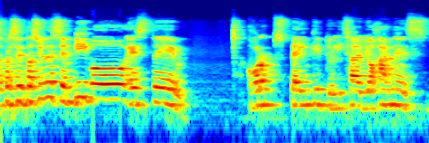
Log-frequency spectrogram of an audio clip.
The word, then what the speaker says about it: Johannes: en vivo este utiliza johanness johanness creo que se pronuncia así sino pues una disculpa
